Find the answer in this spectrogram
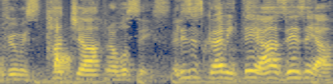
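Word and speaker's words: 타짜: não é Tazo, não é Taza, a pronúncia é Tatja.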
